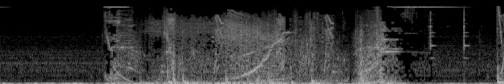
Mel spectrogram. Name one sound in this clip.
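Game sound effects play loudly with bright whooshes and chimes.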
